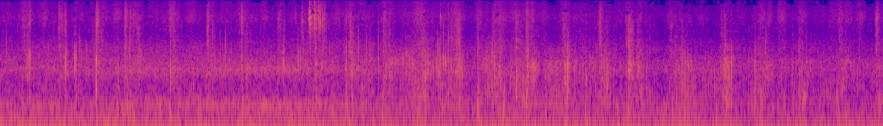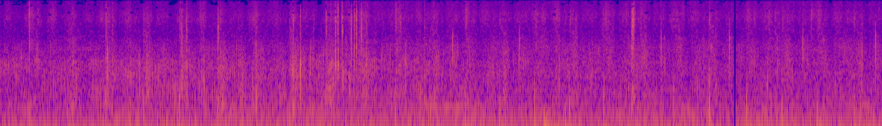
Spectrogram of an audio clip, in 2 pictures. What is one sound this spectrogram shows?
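Footsteps crunch on icy snow at a steady walking pace.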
